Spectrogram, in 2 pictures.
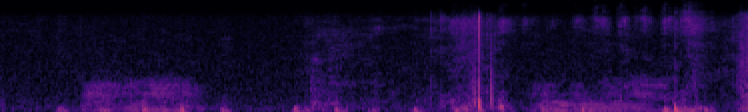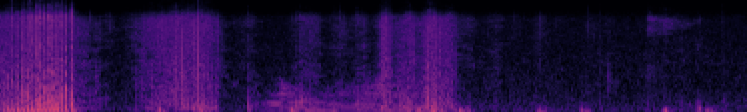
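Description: Rough fluttering breaths in, each followed by a snuffly breath out, about eleven breaths a minute: snoring in a sleeping dog.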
